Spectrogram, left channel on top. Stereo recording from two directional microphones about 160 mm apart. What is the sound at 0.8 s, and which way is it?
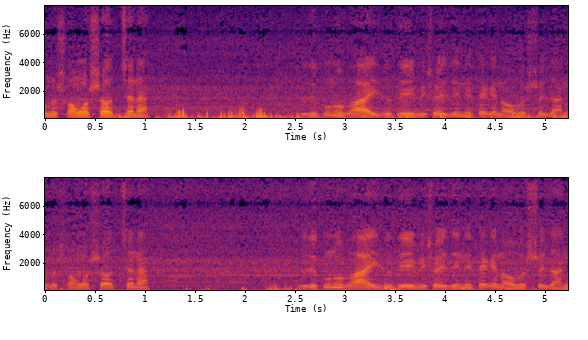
Speech, 30° left (ahead or behind).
